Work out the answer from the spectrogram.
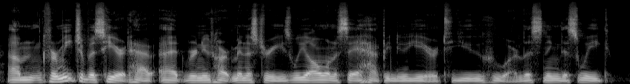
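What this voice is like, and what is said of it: Froggy, hoarse voice. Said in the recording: “I am just getting over a cold, so if my voice sounds a little froggy”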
